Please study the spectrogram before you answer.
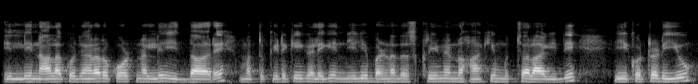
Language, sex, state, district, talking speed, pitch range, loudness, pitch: Kannada, male, Karnataka, Bangalore, 135 wpm, 125-140 Hz, -17 LUFS, 135 Hz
